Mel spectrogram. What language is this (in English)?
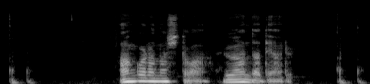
Japanese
